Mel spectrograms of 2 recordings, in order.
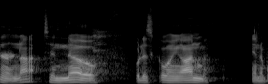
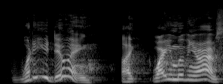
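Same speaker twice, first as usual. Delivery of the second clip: high, louder imagined onlooker's challenge; audience's bewildered questioning; 10 semitones higher, 6 dB louder, faster than usual. Pretend. Imagined audience questioning the speaker's moving arms, bewildered. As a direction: voice a puzzled listener, pitched up. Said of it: "you guys are like".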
